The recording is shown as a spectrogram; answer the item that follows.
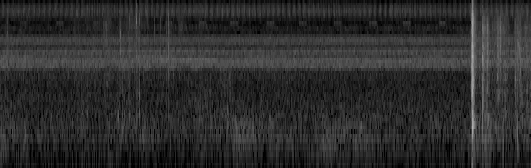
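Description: Bowtech Diamond Razor's Edge compound bow firing: after a quiet hold at full draw, one loud sharp snap of the string as the arrow is released near the end, followed by a smaller second crack a quarter second later.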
